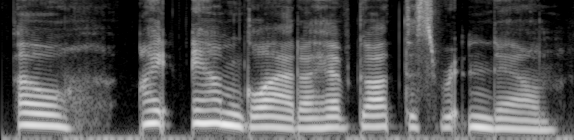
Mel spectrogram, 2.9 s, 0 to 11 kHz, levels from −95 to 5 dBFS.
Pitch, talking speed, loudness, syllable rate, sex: 220 Hz, 210 wpm, -15 LUFS, 4.8 syllables/s, female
